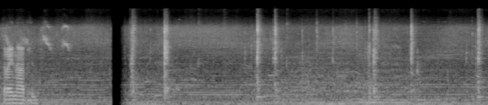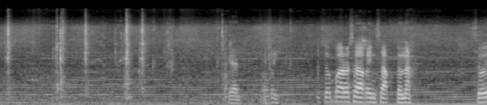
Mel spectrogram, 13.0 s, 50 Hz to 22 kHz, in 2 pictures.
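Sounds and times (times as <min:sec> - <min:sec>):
steady hum: 0:00.0 - 0:13.0
motorcycle gearbox clicking: 0:03.2 - 0:08.6.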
